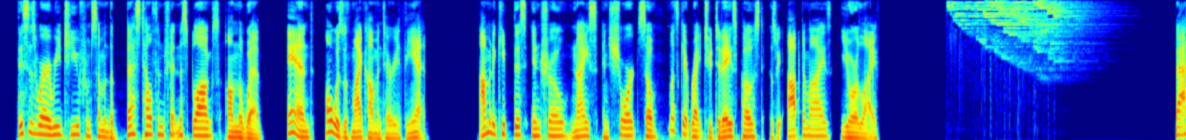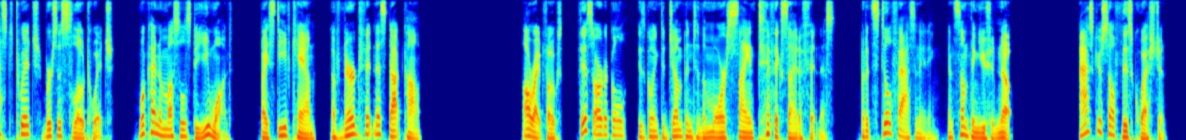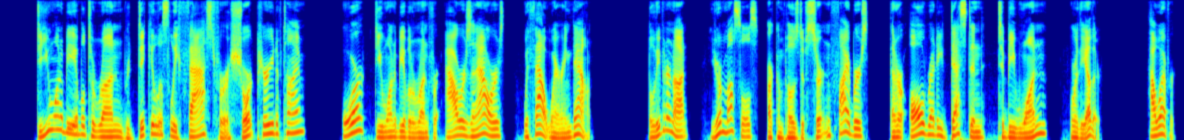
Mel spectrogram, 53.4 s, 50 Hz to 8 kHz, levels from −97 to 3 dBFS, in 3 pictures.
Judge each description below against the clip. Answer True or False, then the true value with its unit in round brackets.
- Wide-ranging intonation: True (7.5 semitones)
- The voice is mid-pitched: False (130 Hz)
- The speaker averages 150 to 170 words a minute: True (165 wpm)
